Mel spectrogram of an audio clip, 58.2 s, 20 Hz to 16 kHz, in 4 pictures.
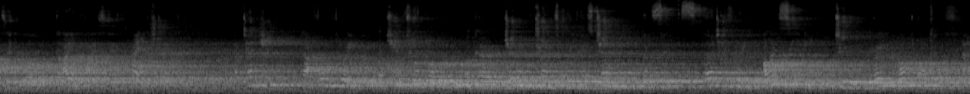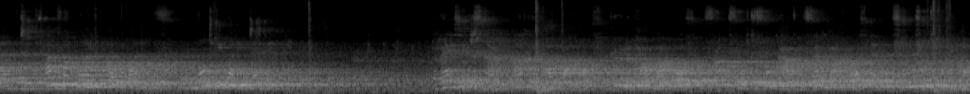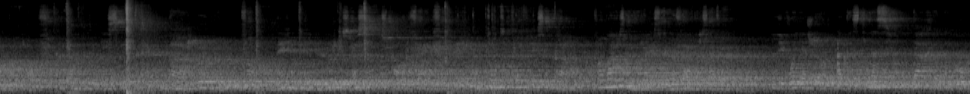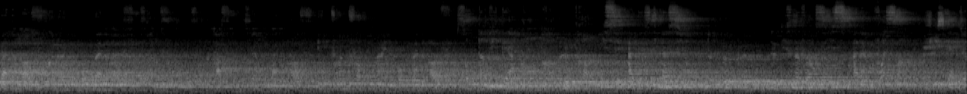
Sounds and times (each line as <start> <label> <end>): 0.0 Announcements melting in the main station 58.1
